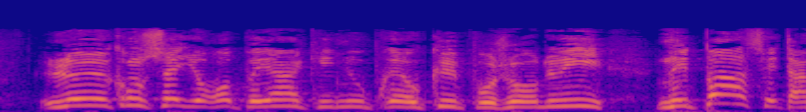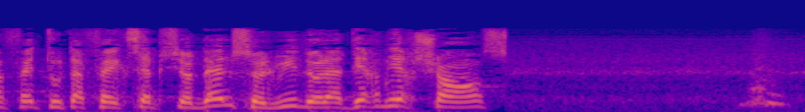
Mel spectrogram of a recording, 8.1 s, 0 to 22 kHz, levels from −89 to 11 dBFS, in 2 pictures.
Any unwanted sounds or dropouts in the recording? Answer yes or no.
yes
